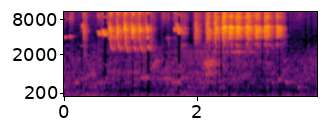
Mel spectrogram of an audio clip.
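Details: Bush lark, known locally as branjangan apung or titimplik, in a masteran recording for training birds: two fast, even series of high buzzy pulsed notes, the second longer and louder.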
